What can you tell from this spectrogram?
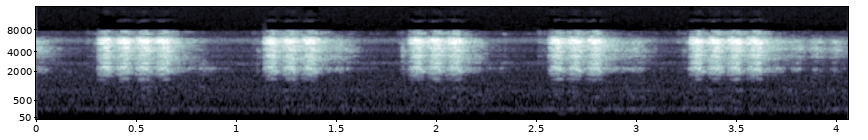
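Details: Katydid giving five evenly spaced rasping bursts, each a dry, buzzy scrape of about a third of a second, repeated at a steady rhythm of roughly one every three quarters of a second.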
